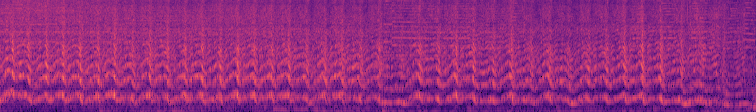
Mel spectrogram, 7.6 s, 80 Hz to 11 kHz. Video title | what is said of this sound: Video Tutorial Eksperimen Science Film Festival 2022 | ketika balon yang berisi murheksagonal diguncangkan gesekan yang terjadi antara mur dan balon semakin besar sehingga suaranya juga makin besar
